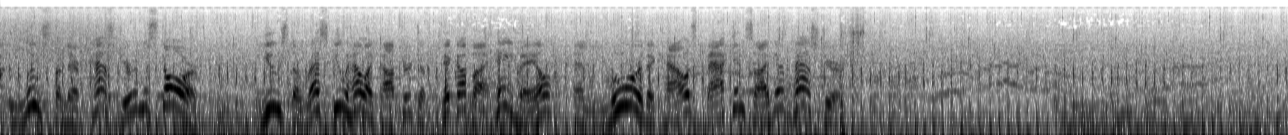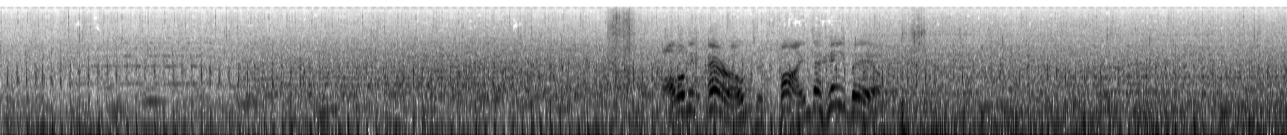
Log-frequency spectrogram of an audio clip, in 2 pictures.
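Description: A helicopter's rotor whirs and thrums steadily.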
